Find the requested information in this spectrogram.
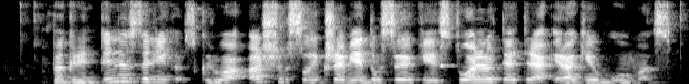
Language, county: Lithuanian, Kaunas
